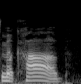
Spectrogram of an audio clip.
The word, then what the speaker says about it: macabre: dumb it is pronounced macabre i'm sorry macabre do you guys know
